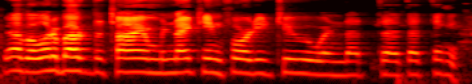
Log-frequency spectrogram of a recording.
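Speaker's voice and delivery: put-on high rambling old grandpa; old man voice. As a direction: keep up the doddering Pawpaw act.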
